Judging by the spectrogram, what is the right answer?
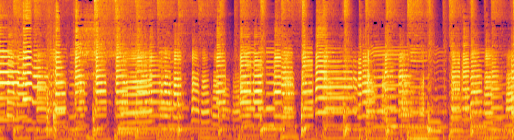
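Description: A big band playing swing live, with trumpets, trombones and saxophones playing over a steady beat.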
